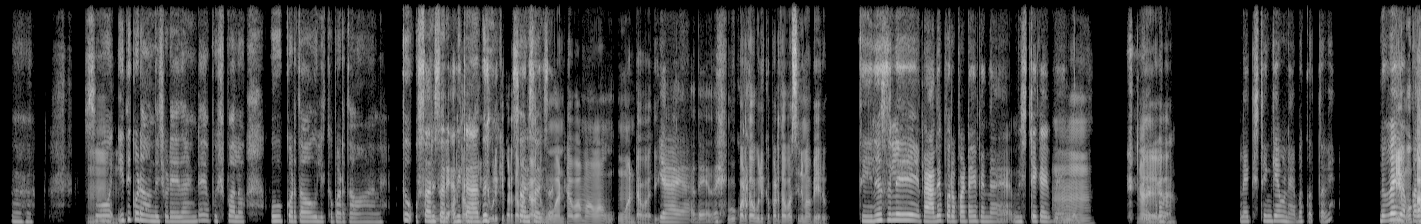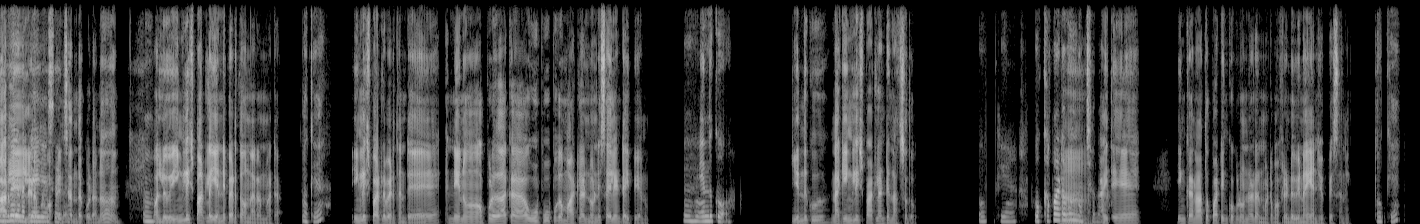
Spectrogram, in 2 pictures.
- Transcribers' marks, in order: in English: "సో"; in English: "సారీ, సారీ"; chuckle; in English: "సారీ, సారీ, సారీ"; chuckle; in English: "మిస్టేక్"; in English: "నెక్స్ట్"; in English: "ప్లే"; in English: "ఫ్రెండ్స్"; in English: "సైలెంట్"; other background noise; in English: "ఫ్రెండ్"
- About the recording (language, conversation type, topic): Telugu, podcast, పార్టీకి ప్లేలిస్ట్ సిద్ధం చేయాలంటే మొదట మీరు ఎలాంటి పాటలను ఎంచుకుంటారు?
